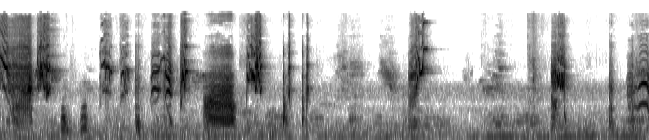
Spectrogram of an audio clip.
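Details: Javan myna lure sounds for attracting wild mynas, dense harsh squawks, chatter and clicks in the first half, then sparse screeches and a rising whistle at the end.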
